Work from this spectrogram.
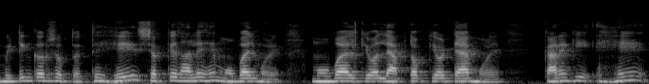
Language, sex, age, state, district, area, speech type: Marathi, male, 18-30, Maharashtra, Ratnagiri, rural, spontaneous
